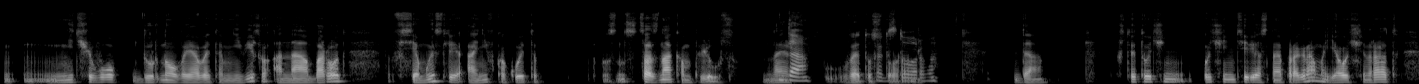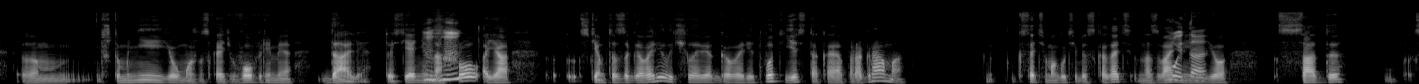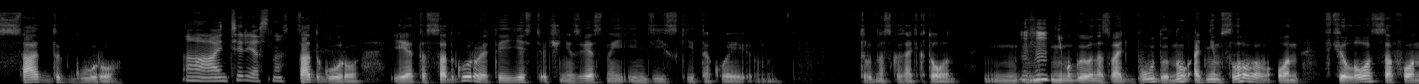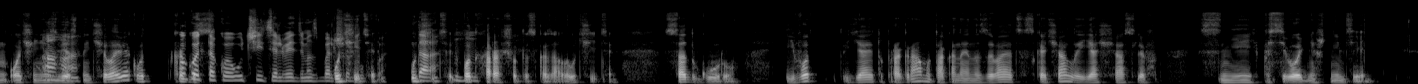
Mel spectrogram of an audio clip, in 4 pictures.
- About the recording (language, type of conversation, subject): Russian, podcast, Какой тихий ритуал стал важен в твоей жизни?
- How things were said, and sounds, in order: tapping; background speech; other background noise; "Садхгуру" said as "Садгуру"; "Садхгуру" said as "Садгуру"; "Садхгуру" said as "Садгуру"; "Садхгуру" said as "Садгуру"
